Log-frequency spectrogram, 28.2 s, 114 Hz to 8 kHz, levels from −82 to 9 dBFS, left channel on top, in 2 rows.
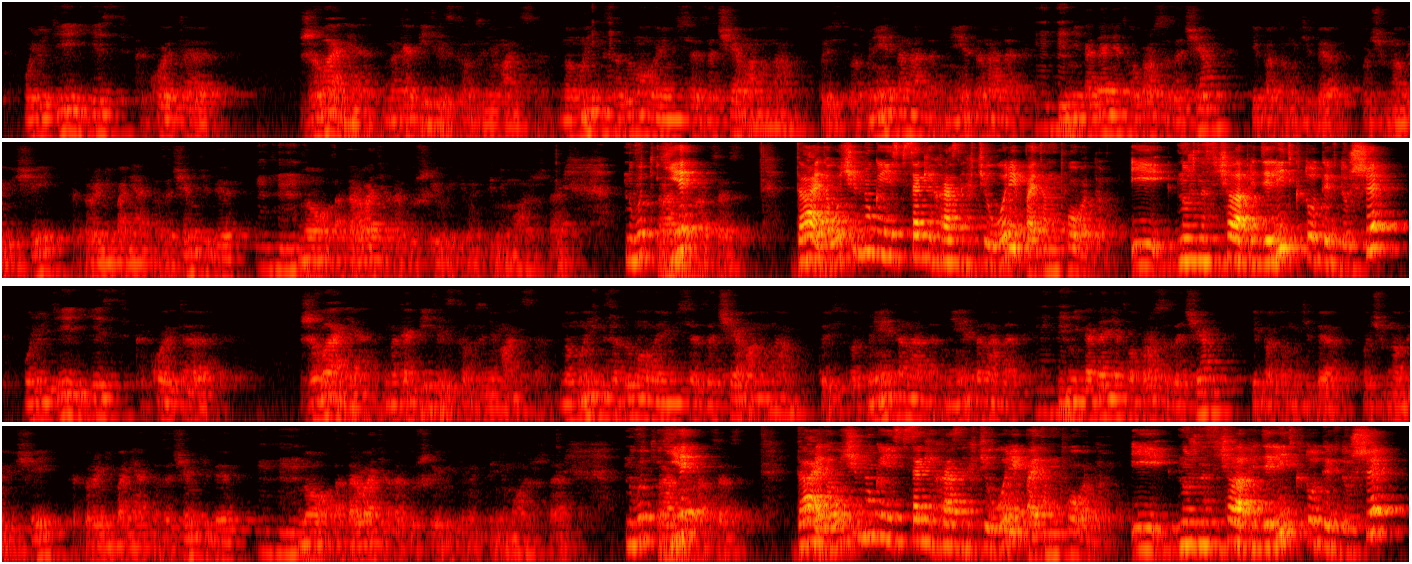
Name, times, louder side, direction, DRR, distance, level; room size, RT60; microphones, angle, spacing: voice 1, 0.0-2.1 3.0-10.3 10.5-14.6 14.9-16.4 17.0-19.7 20.6-21.3, equal, 20° left, -8 dB, 1.2 m, -42 dB
voice 2, 16.7-17.0 19.9-20.9 22.0-25.1 25.4-27.8, left 3 dB, 70° left, 1 dB, 0.7 m, -29 dB
3.0 x 2.3 x 3.8 m, 0.88 s
head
